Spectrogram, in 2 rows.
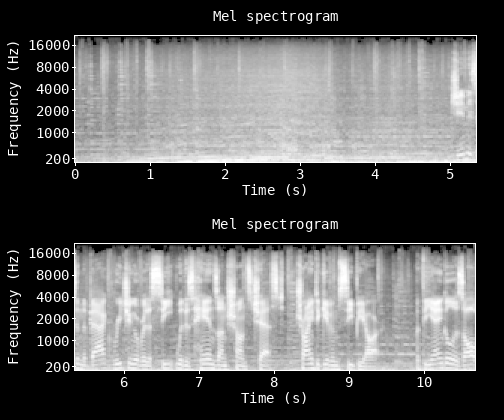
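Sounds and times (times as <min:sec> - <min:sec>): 
car engine revving and accelerating: 0:00.0 - 0:07.0
speech: 0:05.1 - 0:10.6.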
